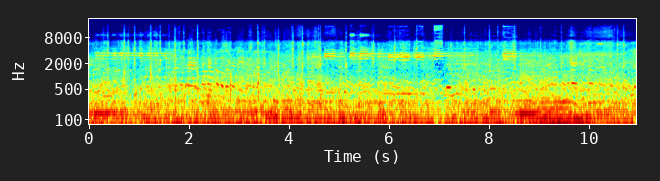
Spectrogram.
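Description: Busy street-market ambience: a steady traffic rumble with high vehicle-horn tones sounding on and off, background voices, and a few sharp knocks.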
